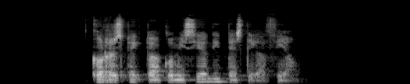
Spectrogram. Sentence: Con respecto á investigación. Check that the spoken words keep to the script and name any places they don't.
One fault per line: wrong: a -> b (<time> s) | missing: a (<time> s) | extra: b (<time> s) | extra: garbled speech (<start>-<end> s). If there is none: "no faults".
extra: comisión de (1.7 s)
